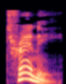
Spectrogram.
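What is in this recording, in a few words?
"trannie", British English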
